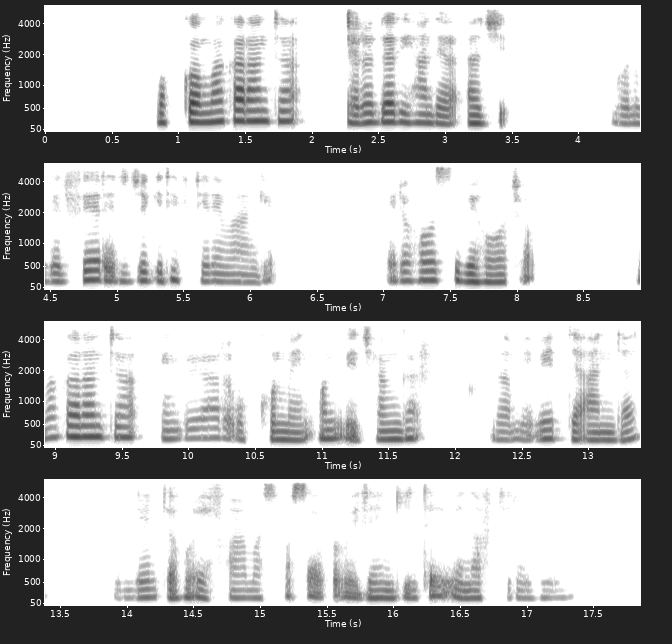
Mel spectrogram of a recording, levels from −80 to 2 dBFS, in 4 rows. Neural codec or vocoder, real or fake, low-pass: codec, 24 kHz, 0.9 kbps, DualCodec; fake; 5.4 kHz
